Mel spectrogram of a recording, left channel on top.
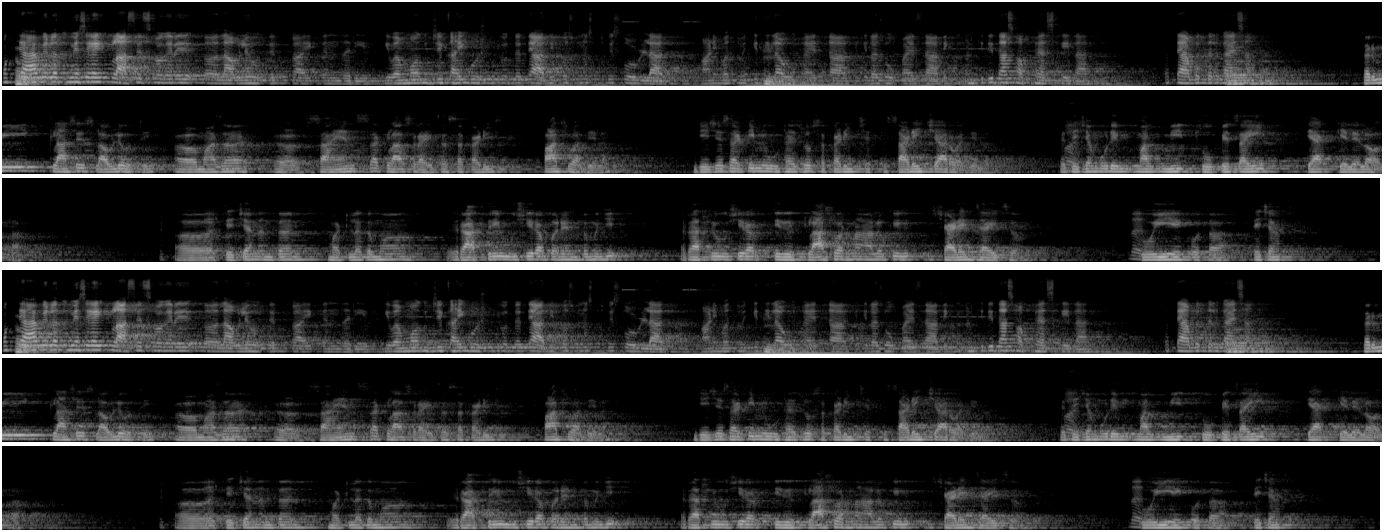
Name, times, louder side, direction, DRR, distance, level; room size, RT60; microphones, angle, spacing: voice 1, 0.0-6.7 7.0-10.9 11.7-12.8 24.4-24.7 29.6-29.7 38.9-39.0, equal, 5° right, 5 dB, 2.1 m, -33 dB
sound 1, 3.5-11.3, right 1 dB, 70° right, 1.8 m, -44 dB
voice 2, 7.6-7.9 12.2-12.6 13.6-18.8 19.2-19.9 20.7-23.7 24.4-26.5 26.8-27.8 29.3-31.7 32.0-33.8 34.4-37.8 39.0-40.4, left 1 dB, 20° left, 6 dB, 1.0 m, -30 dB
28.5 x 21.0 x 9.6 m, 2.1 s
head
